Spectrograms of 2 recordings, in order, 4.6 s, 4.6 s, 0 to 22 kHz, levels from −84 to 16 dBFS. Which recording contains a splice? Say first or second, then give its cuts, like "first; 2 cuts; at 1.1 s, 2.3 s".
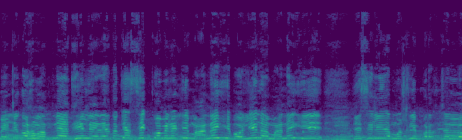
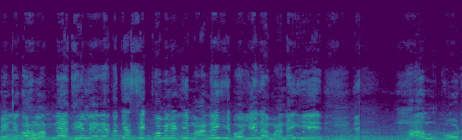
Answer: second; 1 cut; at 3.6 s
